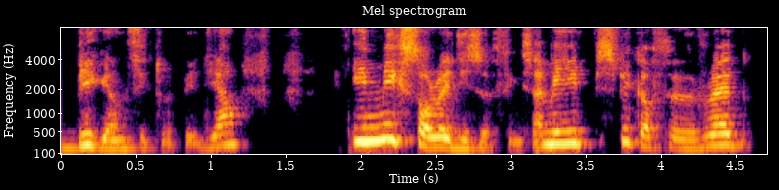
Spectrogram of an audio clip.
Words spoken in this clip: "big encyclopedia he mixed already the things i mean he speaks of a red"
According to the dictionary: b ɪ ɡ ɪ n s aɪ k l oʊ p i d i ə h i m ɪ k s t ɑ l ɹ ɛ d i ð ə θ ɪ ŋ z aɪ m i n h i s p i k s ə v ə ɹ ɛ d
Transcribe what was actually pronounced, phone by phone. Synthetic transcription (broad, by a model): b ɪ ɡ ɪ n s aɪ k l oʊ p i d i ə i m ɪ k s ɑ l ɹ ɛ d i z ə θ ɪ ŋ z aɪ m i n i s p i k ə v ə ɹ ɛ d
